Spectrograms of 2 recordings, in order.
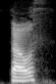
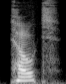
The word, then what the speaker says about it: Thoth: His name is also sometimes pronounced Thoth or Tot, but if you want to get old school, his original Egyptian name is Tehuti, Also, sometimes spelled with a D and a J at the beginning, like Jehuti.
